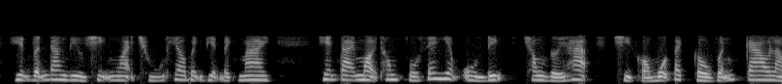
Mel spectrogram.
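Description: A speech recording. Bluetooth CVSD headset codec, throughout: the one-bit delta coding, which fits a 64 kbps link, confines the sound to roughly 200 Hz to 3.6 kHz, with scratchy sibilants and granular hiss. Bluetooth headset packet repeated, at 1.89 s: about 15 ms of lost audio was filled by replaying the previous packet's bits, heard as a brief buzzy tick consistent with four repeated 3.75 ms packets.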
